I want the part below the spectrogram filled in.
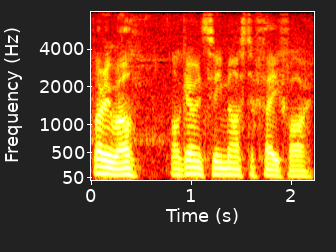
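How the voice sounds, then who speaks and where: A man's voice: fairly low pitch, steady tone, brisk, close to an everyday voice. An actor playing a young male squire in a video game, asking plain, direct questions. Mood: questioning. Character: young male hero Henry, dutiful squire. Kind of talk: video game cutscene acting.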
